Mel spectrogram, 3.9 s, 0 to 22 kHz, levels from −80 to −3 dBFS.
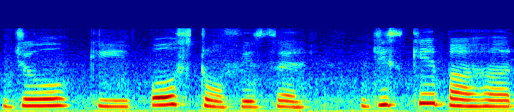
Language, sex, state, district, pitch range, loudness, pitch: Hindi, female, Punjab, Fazilka, 205-250 Hz, -14 LUFS, 225 Hz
